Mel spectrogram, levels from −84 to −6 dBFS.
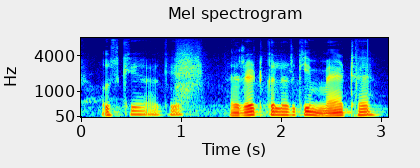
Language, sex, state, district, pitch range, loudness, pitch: Hindi, male, Uttar Pradesh, Etah, 85-115 Hz, -21 LUFS, 110 Hz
